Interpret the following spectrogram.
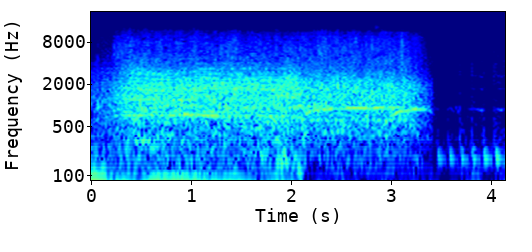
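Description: Recorded applause played as a break bumper, steady for about three seconds and cutting off suddenly.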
